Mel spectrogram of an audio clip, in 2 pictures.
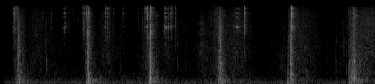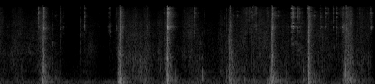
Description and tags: Something being hit with a butcher's knife.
